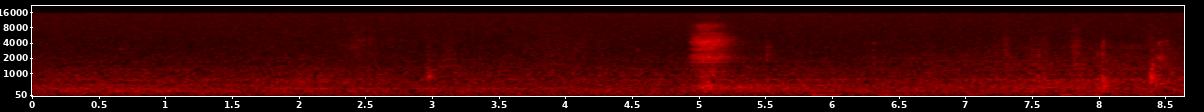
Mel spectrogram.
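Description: Paper rustles softly as cards are handled.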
